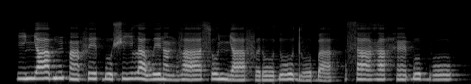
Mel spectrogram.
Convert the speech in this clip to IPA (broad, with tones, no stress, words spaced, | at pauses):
i˧ɲaː˦ bũ˦pã˨fe˧ ɓo˧ʃiː˦la˧ we˦ɾã˦˨ŋvaː˦ so˦ɲaː˨fə˨ ɾoː˨ɗoː˦doː˨ɓa˨ | saː˨ɣa˨ hɛ̃˨ɓo˦ boː˧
